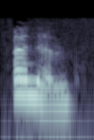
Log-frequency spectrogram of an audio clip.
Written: anum

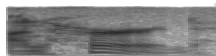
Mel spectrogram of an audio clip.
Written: unheard

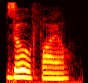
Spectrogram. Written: zoophile

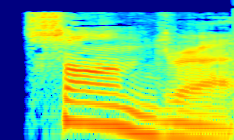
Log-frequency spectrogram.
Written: Saundra

